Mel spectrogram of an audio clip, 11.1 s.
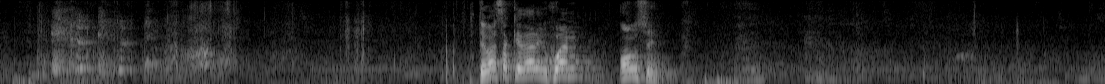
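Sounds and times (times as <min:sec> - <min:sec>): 
zipper on the cover of a paper Bible opening: 0:00.3 - 0:03.7
speech: 0:04.8 - 0:06.7.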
